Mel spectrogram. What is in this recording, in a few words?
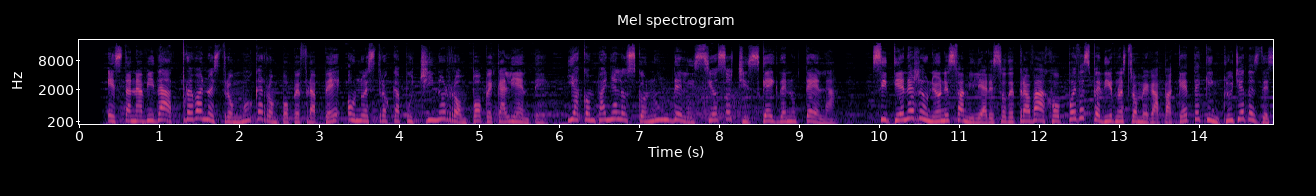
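Spanish Latin America female sales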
